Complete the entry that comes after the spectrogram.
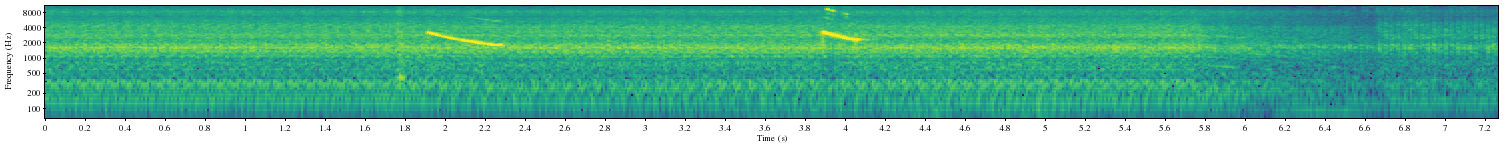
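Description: A vehicle engine idling steadily, with an even rhythmic hum, which drops away about six seconds in. Two short falling whistles sound over it, about two seconds apart.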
